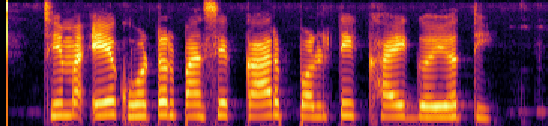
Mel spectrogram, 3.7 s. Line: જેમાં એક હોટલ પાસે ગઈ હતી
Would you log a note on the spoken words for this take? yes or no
yes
